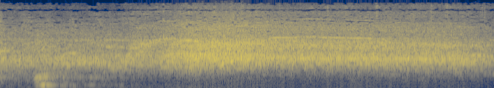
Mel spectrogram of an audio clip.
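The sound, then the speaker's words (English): A large concert crowd in Perth screams and cheers in a sustained, dense roar that swells louder after a couple of seconds and stays loud, while a performer drinks beer from a shoe, with a brief low voice audible at the very start. “So if you couldn't hear then, because everyone was screaming over him, he said, this is one of the most disgusting traditions I've ever seen.”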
